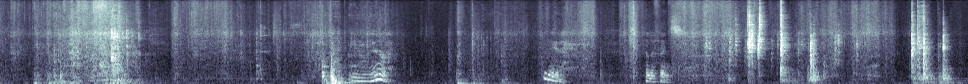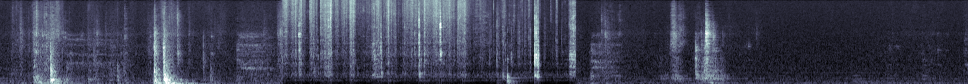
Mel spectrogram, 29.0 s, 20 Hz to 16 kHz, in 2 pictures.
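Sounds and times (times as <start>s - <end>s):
packaging rustling: 18.8s - 23.2s
parts knocking and thudding: 18.8s - 23.2s.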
